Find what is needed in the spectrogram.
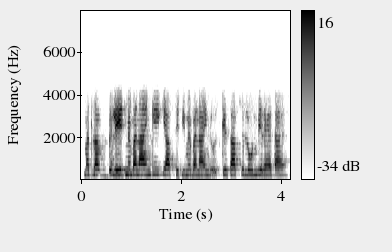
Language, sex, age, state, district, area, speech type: Hindi, female, 18-30, Madhya Pradesh, Narsinghpur, rural, conversation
